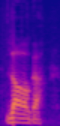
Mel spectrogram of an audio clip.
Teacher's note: you have words like, for example, lager, which they elongate the A, and that comes from the Saxon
